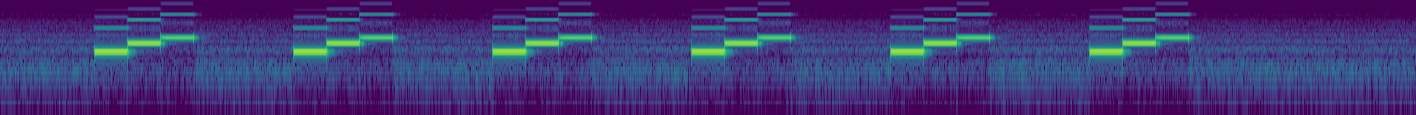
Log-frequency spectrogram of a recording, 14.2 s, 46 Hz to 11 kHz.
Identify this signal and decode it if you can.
Telephone call progress tone (ITU plan), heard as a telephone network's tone, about 950, 1400, 1800 Hz. Special information tone.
